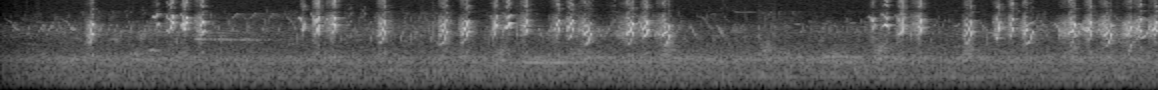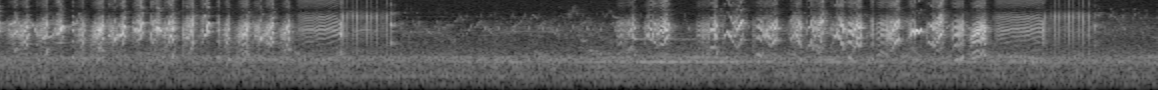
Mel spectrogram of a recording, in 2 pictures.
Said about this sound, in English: The most common call is a cheep, similar to a house finch, but rougher. So one more time, here's the barn swallow.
